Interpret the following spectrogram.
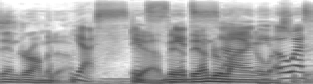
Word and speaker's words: Andromeda: scheduled it's called Andromeda which I was sort of pronouncing as andr MAA yesterday the OS is Andromeda yes the underlying the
